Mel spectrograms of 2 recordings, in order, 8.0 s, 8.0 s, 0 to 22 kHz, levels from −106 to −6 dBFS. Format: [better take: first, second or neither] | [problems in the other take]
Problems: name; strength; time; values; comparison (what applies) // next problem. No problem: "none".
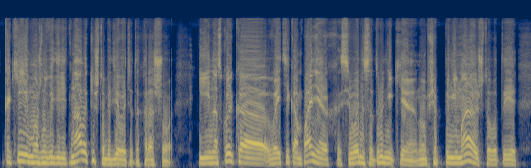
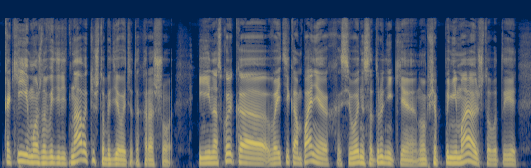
second | distortion; heavy; 18% of the sound clipped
